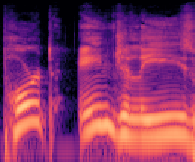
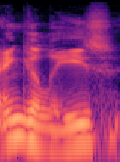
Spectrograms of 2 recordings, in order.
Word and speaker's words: Port Angeles: this comes out of port angeles washington or angeles if you want to mispronounce it police have arrested a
